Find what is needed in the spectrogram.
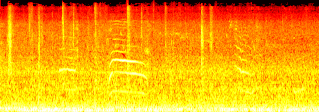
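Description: An animal calling a few short times, with one longer arching call about two seconds in, over a steady low outdoor rumble. A few faint sharp taps are also heard.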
